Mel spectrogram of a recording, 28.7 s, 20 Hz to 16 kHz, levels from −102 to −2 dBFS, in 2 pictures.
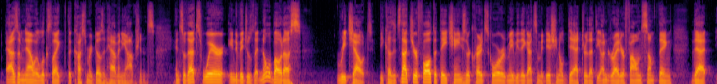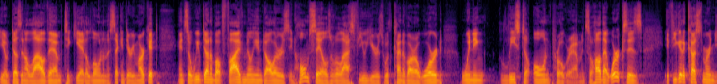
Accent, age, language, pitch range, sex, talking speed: American, 30-49, English, 100-115 Hz, male, 200 wpm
